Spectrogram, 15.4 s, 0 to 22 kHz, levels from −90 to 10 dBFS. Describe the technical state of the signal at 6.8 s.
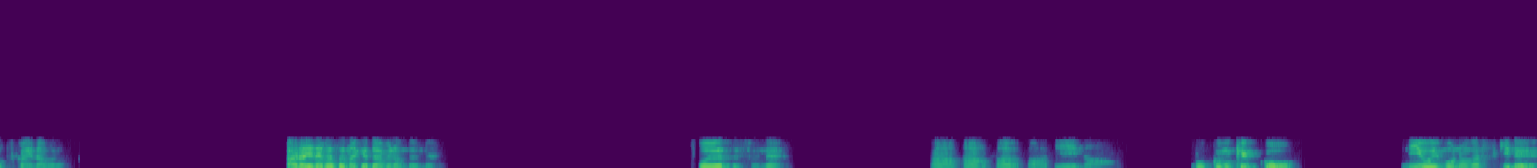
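At 6.8 s the signal is intact, with the speech passing cleanly through the 40 kbit/s G.726 ADPCM telephone path, its band limited to roughly 300 Hz to 3.5 kHz and nothing above 3.8 kHz.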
